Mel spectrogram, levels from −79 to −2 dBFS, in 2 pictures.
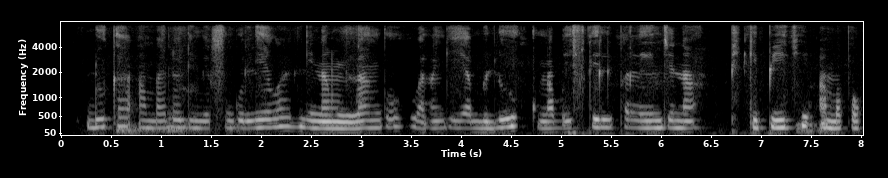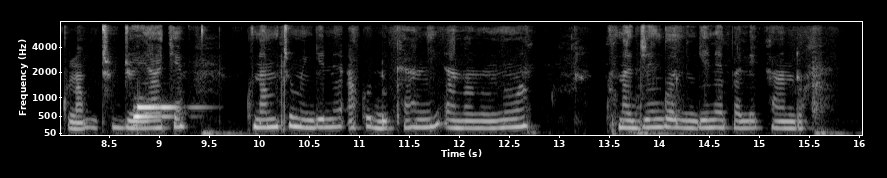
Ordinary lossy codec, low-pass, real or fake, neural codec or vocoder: Opus, 64 kbps; 7.2 kHz; real; none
